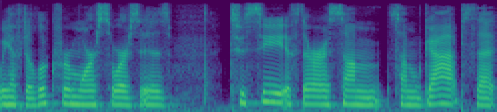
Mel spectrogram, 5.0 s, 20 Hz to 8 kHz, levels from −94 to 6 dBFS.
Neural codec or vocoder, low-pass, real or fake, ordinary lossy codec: none; 7.2 kHz; real; MP3, 48 kbps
